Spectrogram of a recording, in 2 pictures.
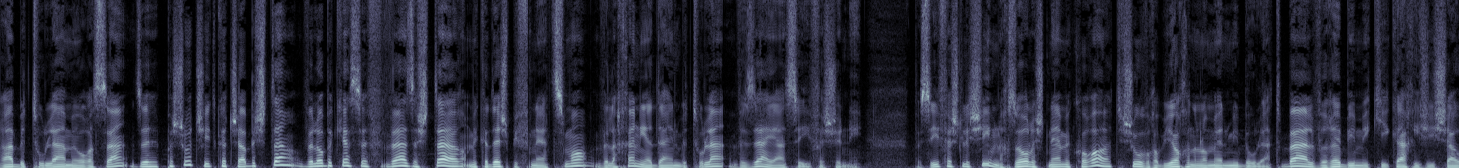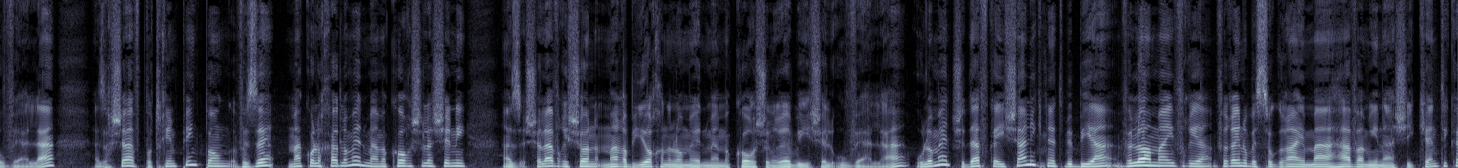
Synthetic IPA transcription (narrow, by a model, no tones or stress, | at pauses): ʁabetʰulameo̞ʁasazepaʃutʃeit̪kadʃabeʃtaʁve̞lo̞bekʰe̞se̞fveazhaʃtaʁmekadeʃbifnejat͡smo̞ve̞laχe̞niadajinbetʰulave̞zeajaseifhaʃe̞̰nʔḭ | v̥eseifhaʃliʃiːmnaχzo̞ʁle̞ʃnejame̞kʰo̞ʁo̞tʃuvʁabijo̞χanlo̞me̞dmibeula̰tbalveʁe̞bimikʰikaχiʃiʃauvea̰la | azaχʃavpo̞tχimpiŋɡ̚poŋɡve̞ze̞mako̞le̞χadlo̞me̞dmeamakʰo̞ʁʃe̞laʃe̞ni | ʔazʃalavʁiʃo̞nmaʁabijo̞χanalo̞me̞dmeamakʰo̞ʁʃelʁe̞biʃḛlṵvea̰la̰ṵlo̞me̞dʃe̞dafkaiʃaniknetbebiave̞lo̞amaivʁiaveʁainubesoɡʁajmːaːɦavaminaʃeikʰe̞ntik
